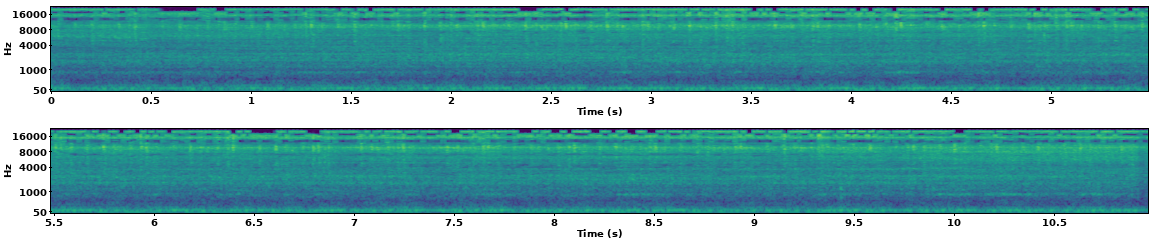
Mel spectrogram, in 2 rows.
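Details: 1979 Ford Fairmont two-door police car running from its tank on five gallons of fresh fuel: a steady, even low rumble with no knocks or misses, idling smoothly.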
